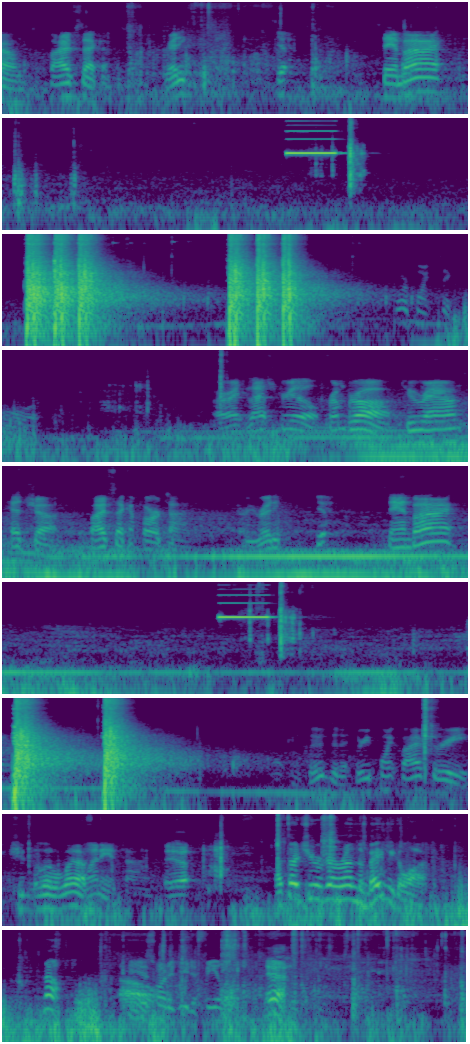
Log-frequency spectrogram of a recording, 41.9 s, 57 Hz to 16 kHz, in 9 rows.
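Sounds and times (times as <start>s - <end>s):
shot timer beep: 7.5s - 8.3s, 25.5s - 26.2s
handgun shots with echo: 9.6s - 11.0s, 11.6s - 12.8s, 28.1s - 29.9s
high-pitched timer beep: 25.5s - 26.2s.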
